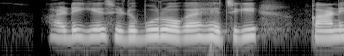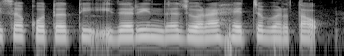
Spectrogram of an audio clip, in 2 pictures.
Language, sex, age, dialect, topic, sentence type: Kannada, female, 25-30, Dharwad Kannada, agriculture, statement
